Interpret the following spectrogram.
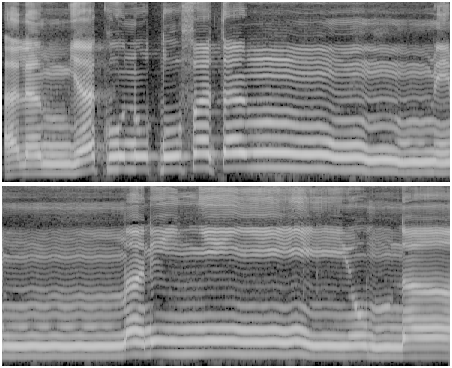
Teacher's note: यकु काफ की अदायगी थोड़ी बारीक करेंगे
